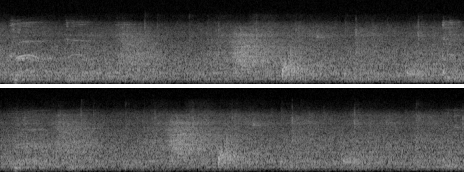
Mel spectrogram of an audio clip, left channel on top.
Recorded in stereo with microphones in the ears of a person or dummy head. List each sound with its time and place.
0.1 s a cough: 55° left (ahead or behind), 7.5 m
